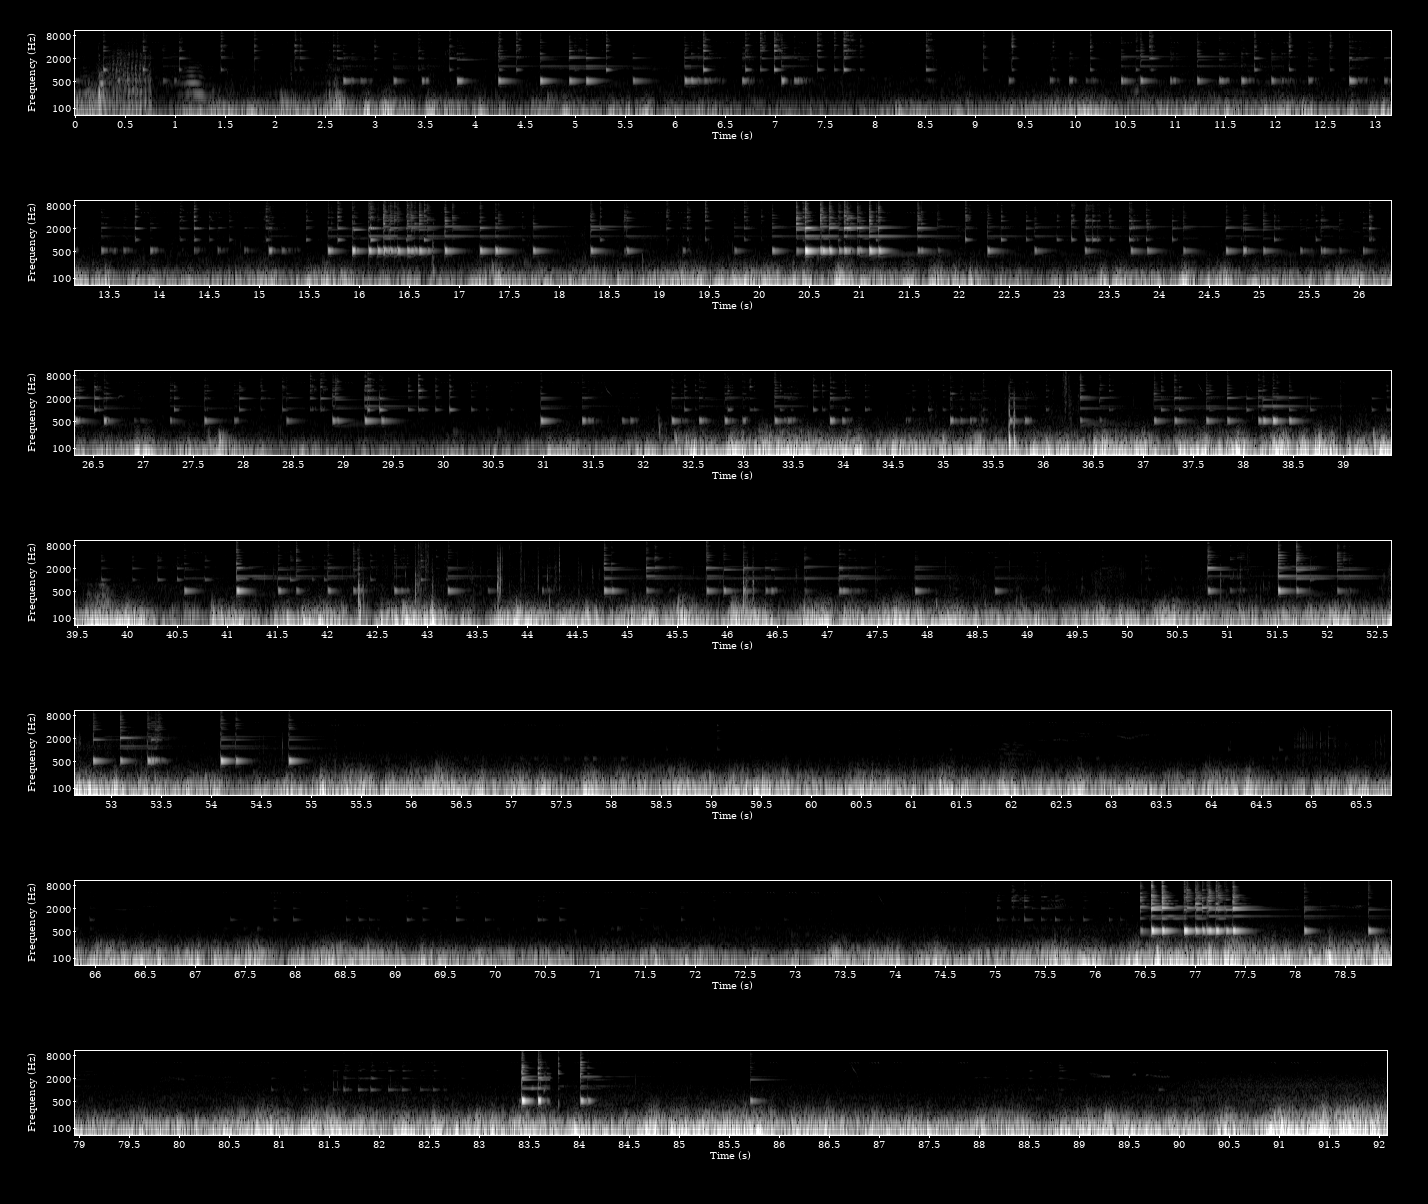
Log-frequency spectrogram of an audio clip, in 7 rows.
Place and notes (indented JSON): {
  "title": "loading... - Hrose in the mountain",
  "date": "2021-05-23 14:32:00",
  "description": "A horse with a bell on its neck is eating grass up in the Balkan mountain while some flies keep it company. Recorded with a Zoom H6 with the X/Z microphone.",
  "latitude": "42.95",
  "longitude": "24.28",
  "altitude": "1171",
  "timezone": "Europe/Sofia"
}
